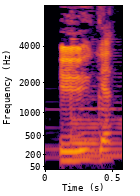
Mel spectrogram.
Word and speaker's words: Hugues: dernier lui a finalement recommandé de le prononcer à la française Hugues si et si parfait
